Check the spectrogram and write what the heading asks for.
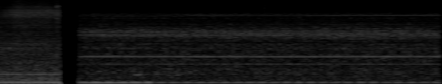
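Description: Near silence: a faint, steady low hum with a few thin steady tones above it, broken by a brief moment of total silence about half a second in.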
